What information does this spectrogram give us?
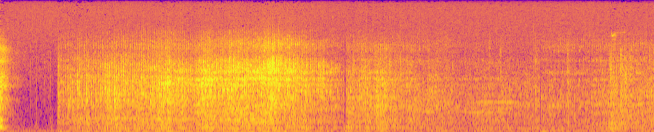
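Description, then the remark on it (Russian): A car engine kicks in after about a second and keeps running steadily with a broad, rumbling drone, fairly loud, swelling slightly mid-way before easing off. No one speaks. “Бобров, я, кажется, разучился водить машину.”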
